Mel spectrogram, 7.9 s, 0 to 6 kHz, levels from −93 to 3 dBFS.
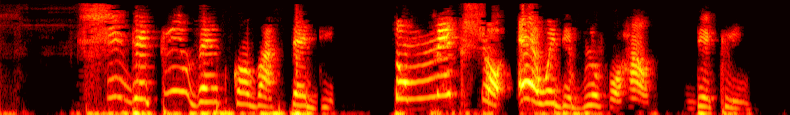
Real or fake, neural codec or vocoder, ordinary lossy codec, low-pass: real; none; MP3, 24 kbps; 5.4 kHz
